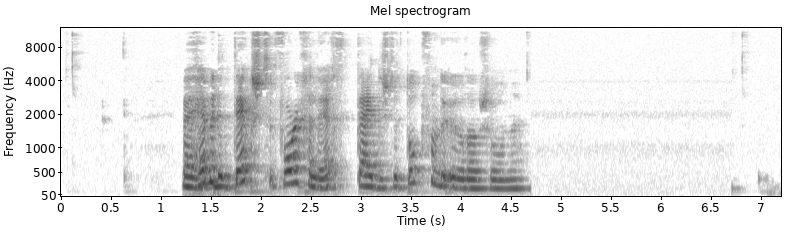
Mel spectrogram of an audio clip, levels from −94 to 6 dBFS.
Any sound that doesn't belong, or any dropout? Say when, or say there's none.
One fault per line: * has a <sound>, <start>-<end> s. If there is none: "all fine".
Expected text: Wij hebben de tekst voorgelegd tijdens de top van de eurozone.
all fine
